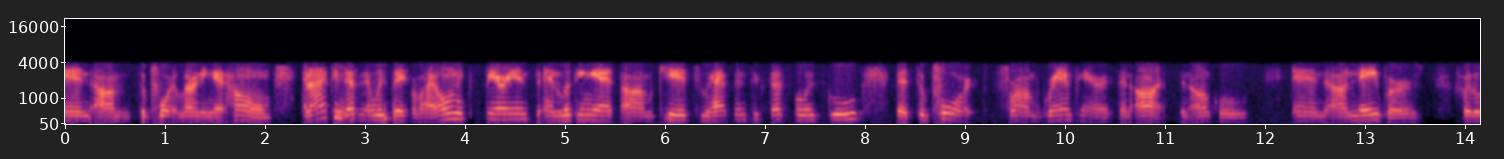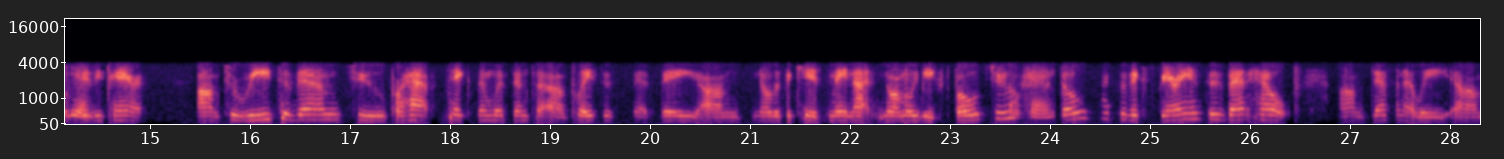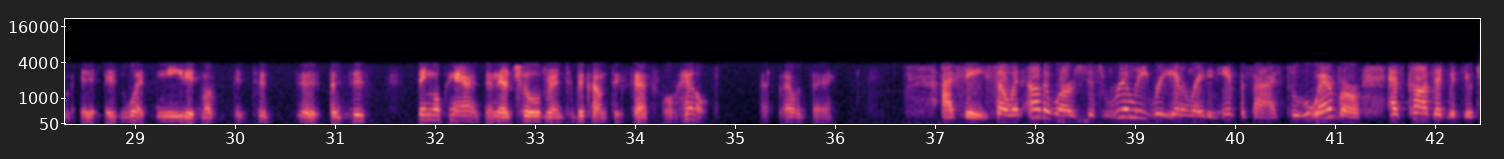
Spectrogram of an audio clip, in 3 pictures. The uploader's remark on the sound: will be taking live callers throughout the show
